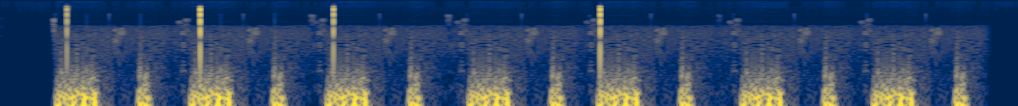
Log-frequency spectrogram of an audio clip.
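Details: Diastolic murmur.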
